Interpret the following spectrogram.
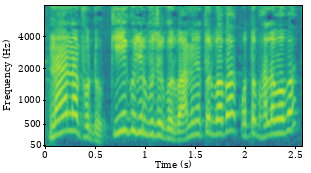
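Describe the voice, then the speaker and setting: A sly cartoon father, played by a woman, who sweet-talks his son in a rapid, slightly high patter. Clear music plays behind him throughout. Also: very animated. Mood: coaxing. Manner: coaxing aloud, cursing in low mutters. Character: scheming father, sweet to son, grumbling aside. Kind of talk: Tweencraft cartoon voice acting.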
